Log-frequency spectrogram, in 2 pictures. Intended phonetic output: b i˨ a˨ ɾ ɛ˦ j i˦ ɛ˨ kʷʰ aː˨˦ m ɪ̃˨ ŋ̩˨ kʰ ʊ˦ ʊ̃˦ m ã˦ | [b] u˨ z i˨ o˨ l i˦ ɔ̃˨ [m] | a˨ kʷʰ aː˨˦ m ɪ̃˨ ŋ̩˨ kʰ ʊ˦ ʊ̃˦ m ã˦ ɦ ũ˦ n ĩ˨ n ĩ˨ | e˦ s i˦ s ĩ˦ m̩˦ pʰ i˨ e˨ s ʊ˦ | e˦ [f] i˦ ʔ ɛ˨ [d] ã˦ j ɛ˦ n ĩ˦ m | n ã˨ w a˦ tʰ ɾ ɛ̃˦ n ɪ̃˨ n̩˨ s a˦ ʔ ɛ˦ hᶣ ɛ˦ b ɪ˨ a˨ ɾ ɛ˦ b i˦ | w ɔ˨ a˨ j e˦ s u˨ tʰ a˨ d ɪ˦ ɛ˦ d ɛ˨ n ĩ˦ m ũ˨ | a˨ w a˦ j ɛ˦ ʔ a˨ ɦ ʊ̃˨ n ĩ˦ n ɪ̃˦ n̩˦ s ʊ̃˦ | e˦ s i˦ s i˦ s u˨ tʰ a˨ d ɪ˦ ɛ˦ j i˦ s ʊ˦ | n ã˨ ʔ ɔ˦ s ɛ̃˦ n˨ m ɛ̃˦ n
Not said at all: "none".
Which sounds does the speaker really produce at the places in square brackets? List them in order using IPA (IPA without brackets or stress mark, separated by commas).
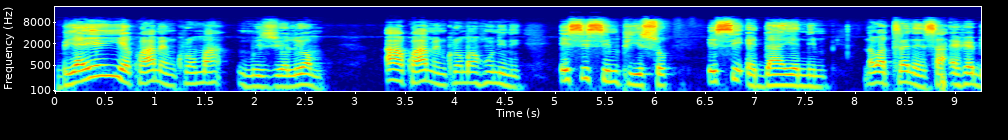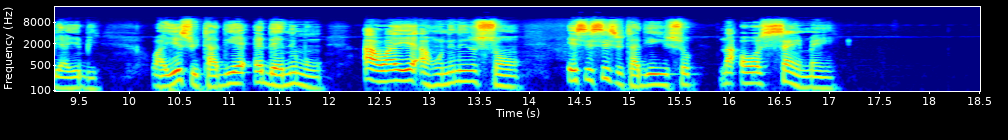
m, m, s, d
